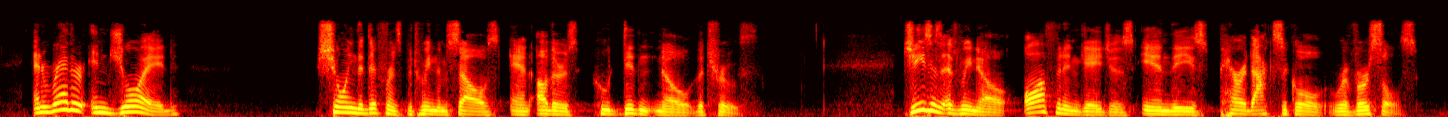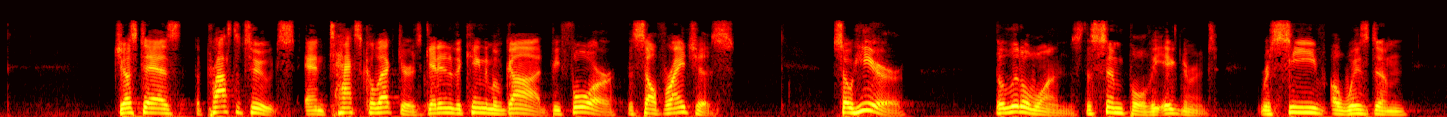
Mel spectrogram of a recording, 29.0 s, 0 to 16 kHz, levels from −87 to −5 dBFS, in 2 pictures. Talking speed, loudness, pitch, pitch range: 110 wpm, -27 LUFS, 115 Hz, 100-145 Hz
